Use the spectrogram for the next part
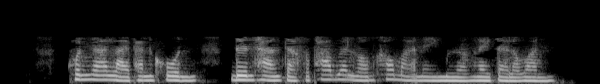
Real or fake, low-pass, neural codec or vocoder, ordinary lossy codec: fake; 3.6 kHz; vocoder, 44.1 kHz, 128 mel bands every 512 samples, BigVGAN v2; MP3, 16 kbps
